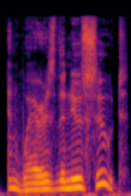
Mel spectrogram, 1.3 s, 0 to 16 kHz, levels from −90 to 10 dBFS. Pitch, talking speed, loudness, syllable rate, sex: 150 Hz, 275 wpm, -15 LUFS, 6.1 syllables/s, male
